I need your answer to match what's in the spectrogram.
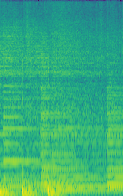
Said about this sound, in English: Come on, somebody. Give the Lord a hand clap and praise. Come on.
